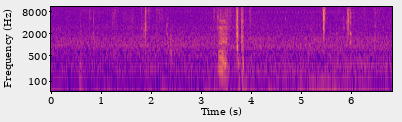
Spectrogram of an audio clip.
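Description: A person eating: scattered short mouth clicks and smacks from chewing, with one short vocal sound falling quickly in pitch about three and a half seconds in, the loudest moment, over a steady low hum inside a car.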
